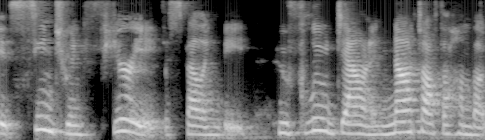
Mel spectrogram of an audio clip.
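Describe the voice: The text is given plain reading aloud.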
